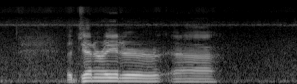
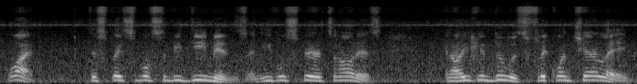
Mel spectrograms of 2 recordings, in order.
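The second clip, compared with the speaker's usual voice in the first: higher, teasing dare aimed at the spirits; mock taunting the spirits; 6 semitones higher than usual. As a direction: taunt the ghosts for being weak. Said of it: "I almost told these spirits".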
